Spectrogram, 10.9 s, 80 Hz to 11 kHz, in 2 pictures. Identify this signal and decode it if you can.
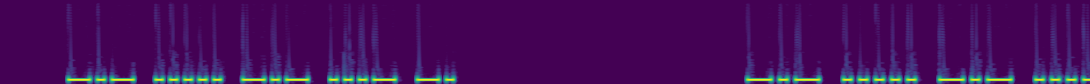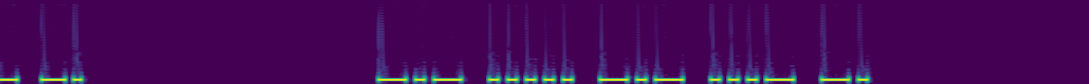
Morse code, heard as a keyed tone, about 28 wpm, 700 Hz. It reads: K5KVN K5KVN K5KVN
